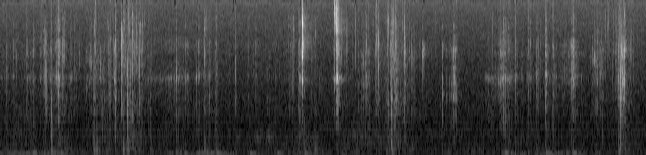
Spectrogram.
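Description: A utility knife blade cuts and scrapes into a hand-sized oval bar of soap with a purple glitter coating and orange interior, peeling off curls. The result is a run of crisp, crackly scraping and sharp bright ticks over a soft low rumble, with no ringing after each stroke.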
